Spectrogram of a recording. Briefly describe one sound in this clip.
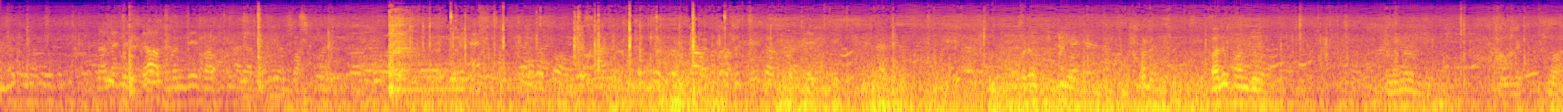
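Men greet one another with animated chatter close by.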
